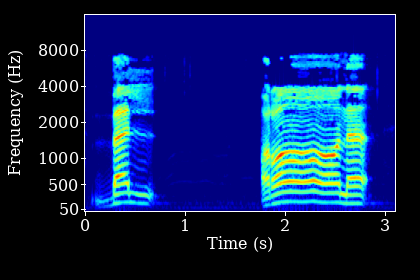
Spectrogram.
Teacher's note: در لام ساکن سکت ایجاد میشه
